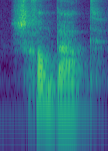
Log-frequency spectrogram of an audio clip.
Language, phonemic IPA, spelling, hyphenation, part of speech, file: Dutch, /ˈsxɑn.daːd/, schanddaad, schand‧daad, noun, Nl-schanddaad.ogg
- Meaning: shameful deed, act of depravity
